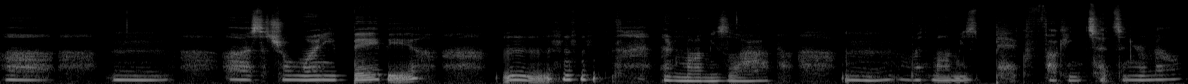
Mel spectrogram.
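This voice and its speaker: A young adult woman performs an intimate audio roleplay in a soft, teasing whisper at mid-range pitch, with breathy murmurs and quiet chuckles.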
